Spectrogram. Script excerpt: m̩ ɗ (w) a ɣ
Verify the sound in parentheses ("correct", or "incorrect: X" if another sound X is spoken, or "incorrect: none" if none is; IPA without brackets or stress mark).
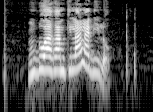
incorrect: u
